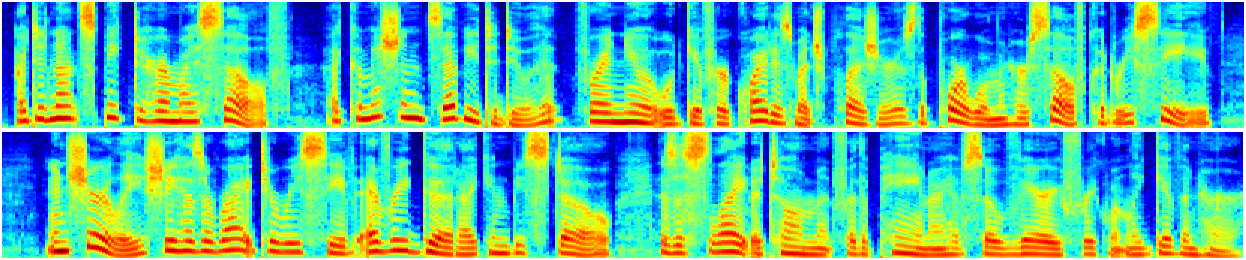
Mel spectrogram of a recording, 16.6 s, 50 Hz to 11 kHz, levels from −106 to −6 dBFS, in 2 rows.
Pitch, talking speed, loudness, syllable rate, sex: 205 Hz, 205 wpm, -20 LUFS, 5.5 syllables/s, female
